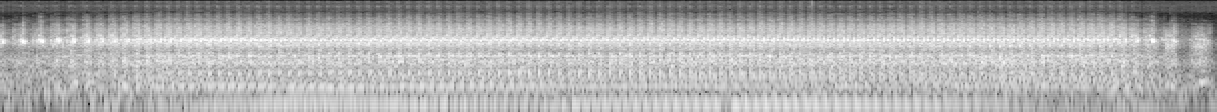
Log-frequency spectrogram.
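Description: A home embroidery machine stitches out an applique placement line, a steady, continuous rapid mechanical chatter that runs loud and unbroken for about eleven seconds before winding down, with no talking.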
